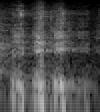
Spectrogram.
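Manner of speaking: brief amused laugh; short chuckle. Real, not acted. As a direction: let out a little chuckle. Laughs at own admission.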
